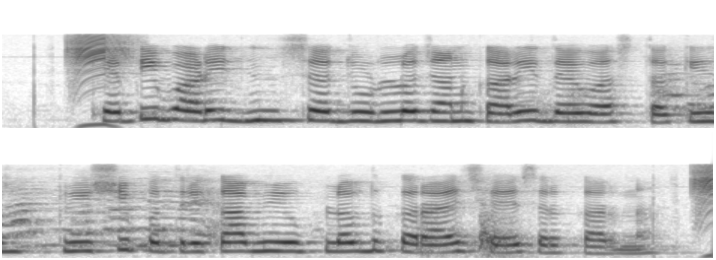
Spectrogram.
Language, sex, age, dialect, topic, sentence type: Maithili, female, 25-30, Angika, agriculture, statement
